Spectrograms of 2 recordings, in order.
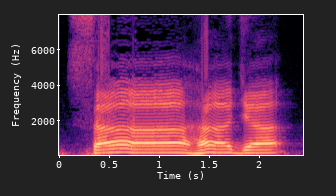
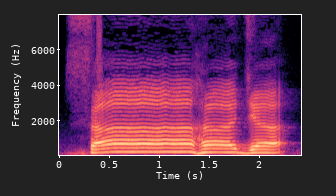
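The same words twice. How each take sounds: Both takes have the same delivery.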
